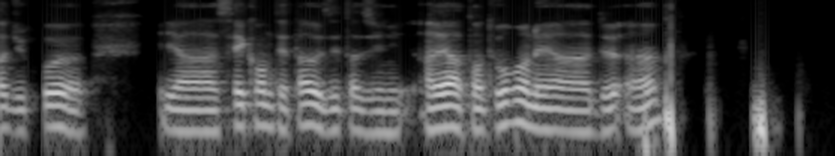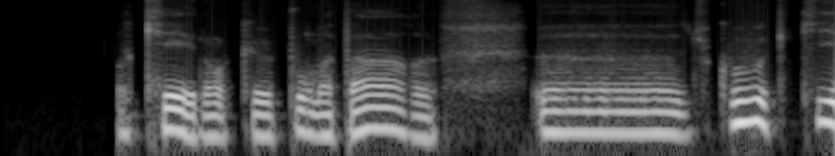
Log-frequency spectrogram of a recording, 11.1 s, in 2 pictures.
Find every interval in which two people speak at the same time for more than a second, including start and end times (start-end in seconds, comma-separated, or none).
none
